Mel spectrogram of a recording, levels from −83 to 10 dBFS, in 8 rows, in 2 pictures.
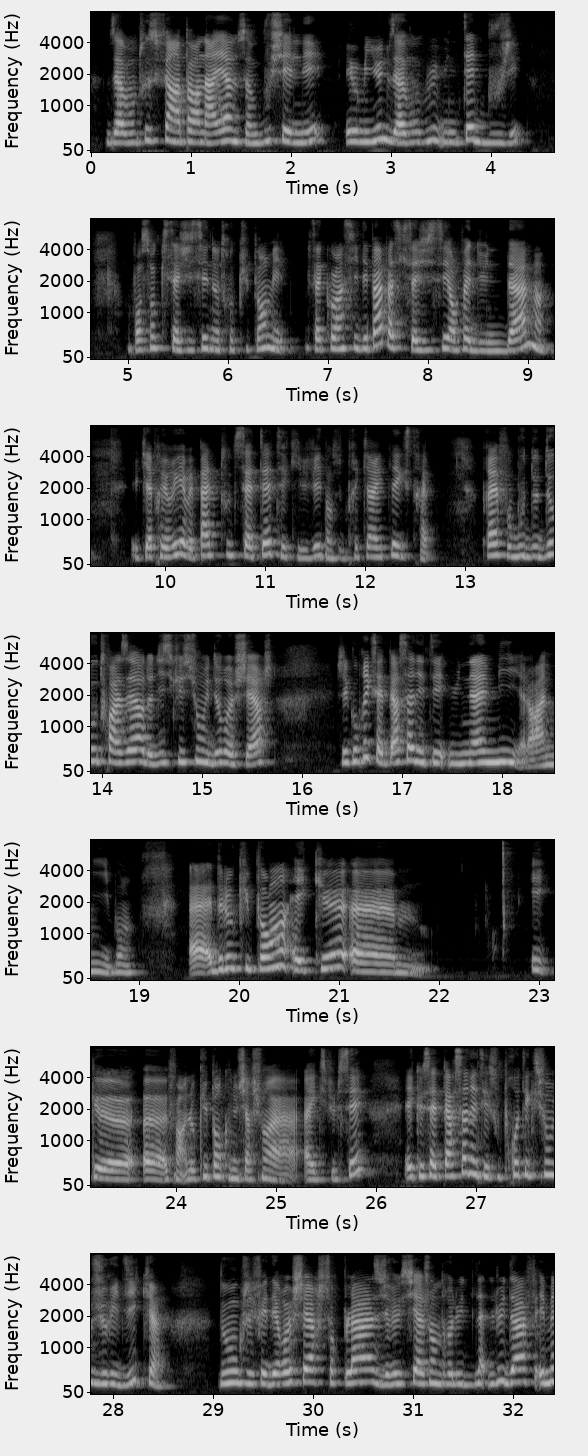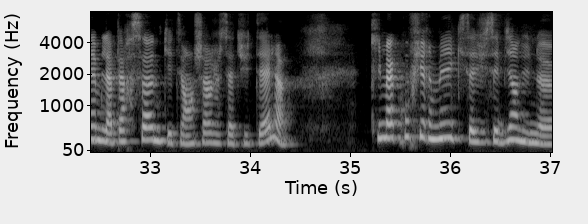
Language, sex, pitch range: French, female, 200-250 Hz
